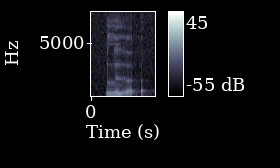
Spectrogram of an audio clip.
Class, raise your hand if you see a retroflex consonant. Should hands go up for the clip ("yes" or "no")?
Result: no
